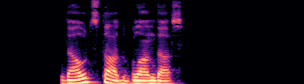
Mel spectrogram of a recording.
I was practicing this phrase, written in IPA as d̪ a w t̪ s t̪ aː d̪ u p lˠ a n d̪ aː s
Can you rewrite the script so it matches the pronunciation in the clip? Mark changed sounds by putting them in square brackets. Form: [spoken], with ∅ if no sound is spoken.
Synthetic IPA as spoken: d̪ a w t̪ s t̪ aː d̪ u [b] lˠ a n d̪ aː s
